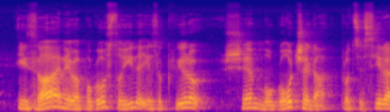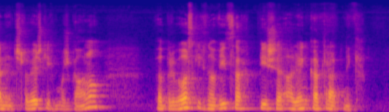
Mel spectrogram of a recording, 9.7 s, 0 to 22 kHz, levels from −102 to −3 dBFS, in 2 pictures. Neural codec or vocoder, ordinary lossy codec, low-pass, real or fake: vocoder, 48 kHz, 128 mel bands, Vocos; none; 19.8 kHz; fake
